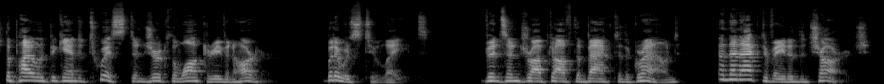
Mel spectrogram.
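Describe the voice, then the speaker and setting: A man's voice: medium pitch, pushed and bright. A man reading a science fiction action story aloud as dramatic scripted narration. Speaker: audiobook-style story narrator.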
